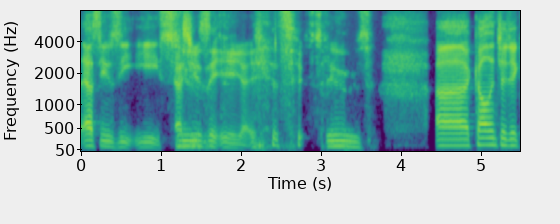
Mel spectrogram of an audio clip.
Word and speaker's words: Suze: Her name is spelled S-U-Z-E.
